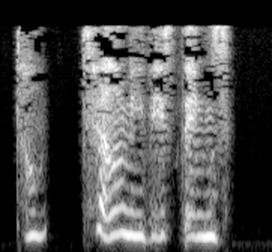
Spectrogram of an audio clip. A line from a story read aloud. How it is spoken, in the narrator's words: I whimpered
